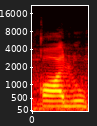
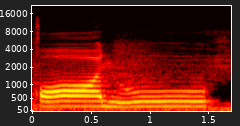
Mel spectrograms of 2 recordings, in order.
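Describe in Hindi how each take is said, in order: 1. अंतिम स्वर छोटा बोला जाता है। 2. अंतिम स्वर लंबा खींचकर बोला जाता है। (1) "इसमें मद्दा इसको हम नहीं पढ़ते, हम सिर्फ क़ालू पढ़ते हैं" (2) "जबकि ये है क़ालू बला क़द"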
